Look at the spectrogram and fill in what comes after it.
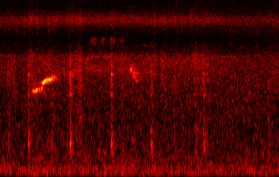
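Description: Forest ambience: a bird gives a short rising chirp about a second in, over a steady high insect drone. Faint sharp ticks repeat a little under a second apart.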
